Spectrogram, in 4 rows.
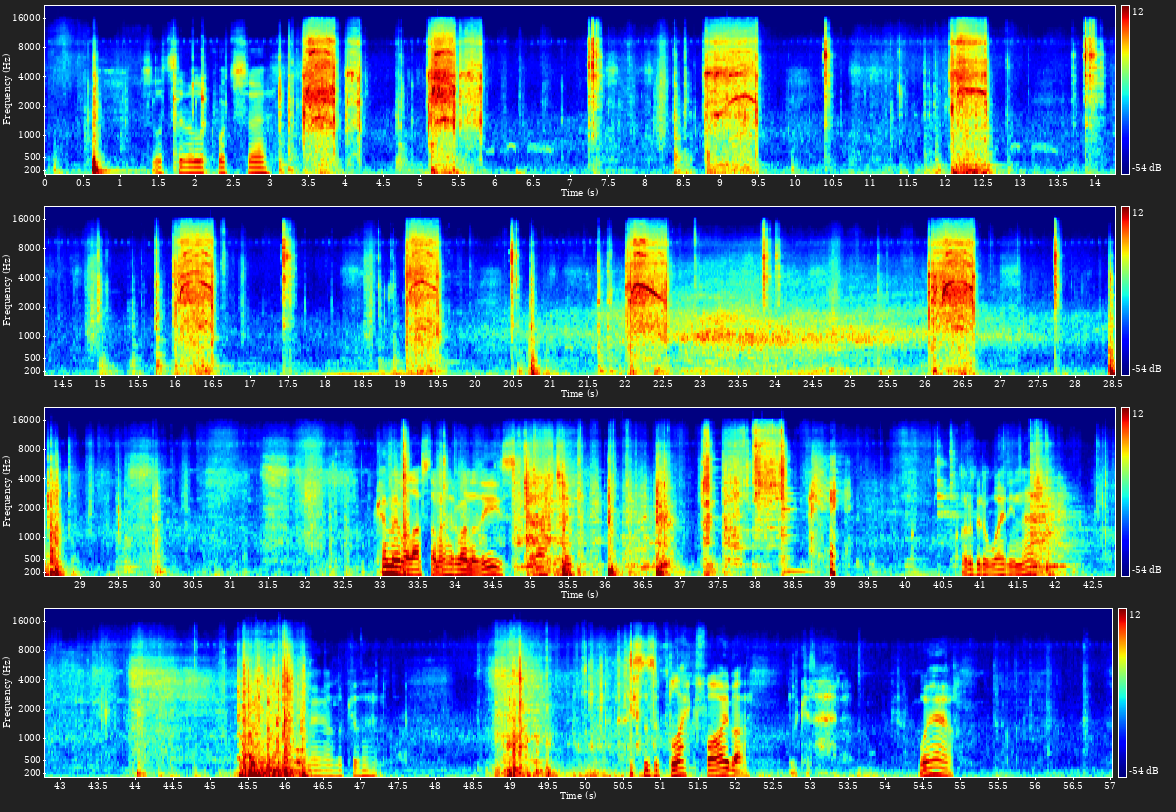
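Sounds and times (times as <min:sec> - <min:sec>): cordless drill whirring: 0:03.4 - 0:04.3, 0:05.0 - 0:05.9, 0:08.8 - 0:09.6, 0:12.0 - 0:12.6, 0:16.0 - 0:16.7, 0:19.0 - 0:19.7, 0:22.0 - 0:22.7, 0:26.0 - 0:26.8
scraping sound: 0:34.5 - 0:38.8.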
